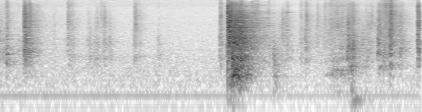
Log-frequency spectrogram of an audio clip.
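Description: A homemade foam-dart pump-action blaster being loaded through its plastic-tube speed loader: a few light plastic clicks, then one loud, short clatter a little past halfway.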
